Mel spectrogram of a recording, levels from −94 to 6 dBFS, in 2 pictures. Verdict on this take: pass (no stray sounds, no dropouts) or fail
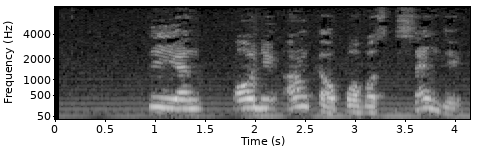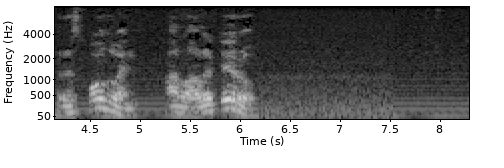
pass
